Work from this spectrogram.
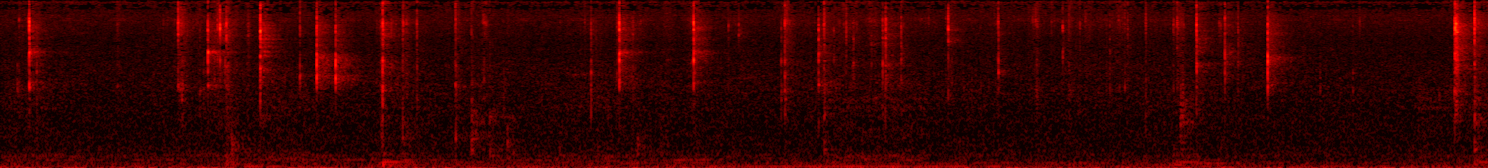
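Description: A solid pink and teal dry soap bar, held in hand, is carved with a small metal blade. Quiet, dry scraping and cutting sounds come as short, sharp crackling clicks scattered throughout, over a steady low hum.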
